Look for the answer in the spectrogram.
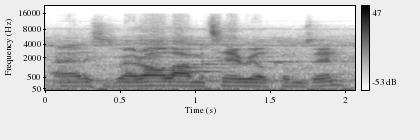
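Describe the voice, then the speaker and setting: A man's voice: medium pitch, little pitch movement, brisk, rough recording. A man in his thirties explaining a process as a guide inside a large working factory. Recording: music behind, factory hum.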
